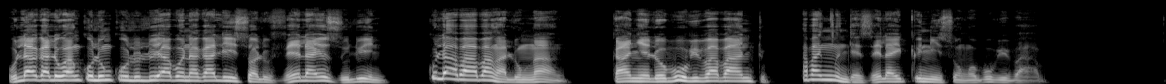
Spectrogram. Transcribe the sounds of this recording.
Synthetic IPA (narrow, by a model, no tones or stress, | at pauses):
ulaɣalɔɣaŋkʼuluŋkʼululujaβɔnaɣaliswaluvɛlaezulwini | ɣulaβaːβaŋaluŋaŋa | ɣaɲɛloβuβiβaβantʼu | aβaŋ͡ǀindʱɛzɛlaiǃinisɔŋoβuβiβaːβɔ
